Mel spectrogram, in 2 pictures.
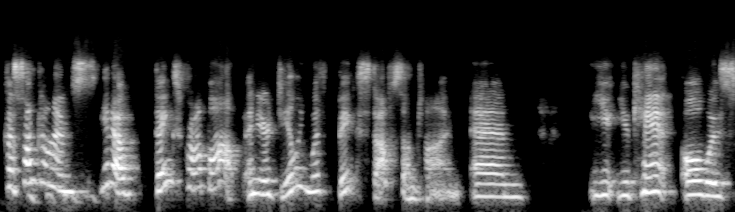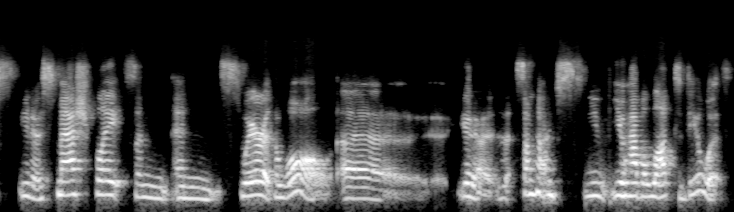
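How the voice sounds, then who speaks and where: A woman's voice: fairly high pitch, animated, a little slow, breathy edge. A middle-aged woman leading an art workshop discussion, encouraging, often restarting her sentences. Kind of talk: casual group discussion.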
